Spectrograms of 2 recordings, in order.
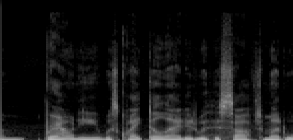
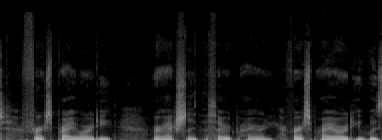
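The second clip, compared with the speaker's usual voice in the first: ordinary delivery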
